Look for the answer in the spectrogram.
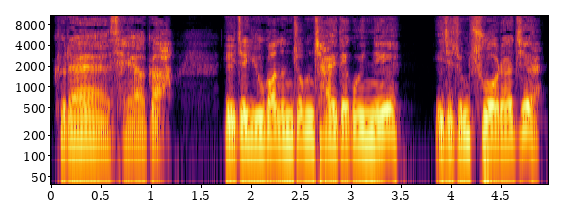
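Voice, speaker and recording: A woman voicing an older father-in-law who speaks in a low, calm, mild manner for a radio drama. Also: normal speed, dry recording, clean studio sound, close to an everyday voice.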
